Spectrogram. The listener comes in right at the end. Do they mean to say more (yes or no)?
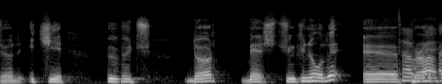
no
